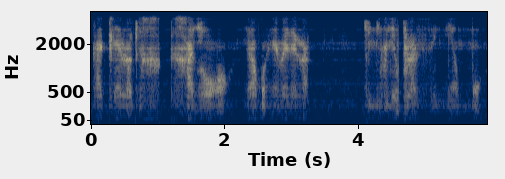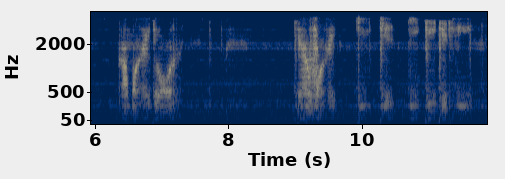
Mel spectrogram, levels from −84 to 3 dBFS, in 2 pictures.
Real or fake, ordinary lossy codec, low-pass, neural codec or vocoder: fake; MP3, 32 kbps; 3.6 kHz; vocoder, 22.05 kHz, 80 mel bands, HiFi-GAN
